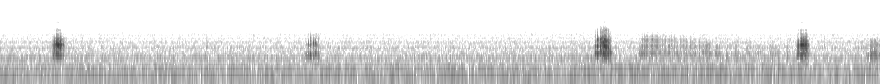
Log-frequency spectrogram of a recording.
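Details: Tago's brown frog at the Kamo River gorge, Itoshima, Fukuoka, Japan, in April: loud abrupt single croaks spaced roughly two to three seconds apart, a faint rasping call between, and a steady soft water background.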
